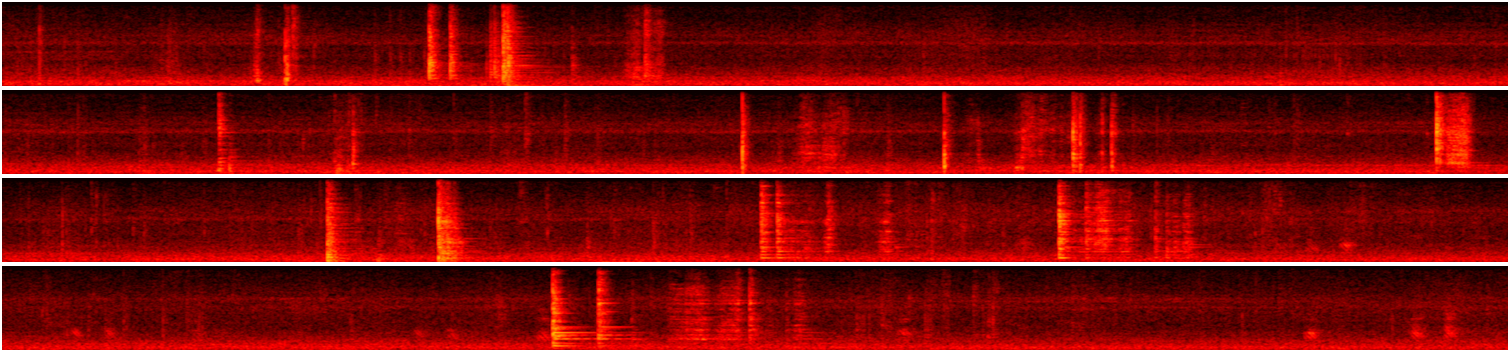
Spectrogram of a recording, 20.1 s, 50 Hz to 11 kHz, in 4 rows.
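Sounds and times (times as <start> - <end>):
metal utensils clinking on cookware: 0.7 - 2.2, 5.7 - 8.9, 9.5 - 14.2, 16.9 - 18.0.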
